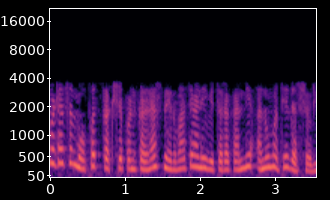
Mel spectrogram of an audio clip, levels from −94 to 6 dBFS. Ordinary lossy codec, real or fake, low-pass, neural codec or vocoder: Opus, 64 kbps; fake; 3.6 kHz; vocoder, 22.05 kHz, 80 mel bands, WaveNeXt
